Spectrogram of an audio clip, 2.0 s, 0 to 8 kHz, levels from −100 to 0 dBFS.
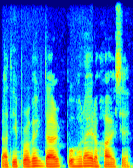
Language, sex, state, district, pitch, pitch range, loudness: Assamese, male, Assam, Kamrup Metropolitan, 100 Hz, 95-115 Hz, -16 LUFS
